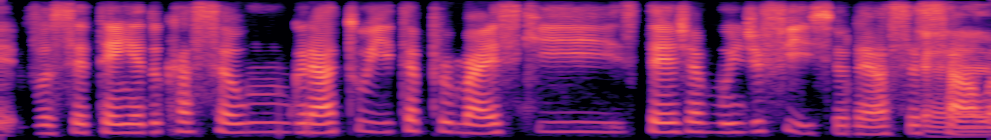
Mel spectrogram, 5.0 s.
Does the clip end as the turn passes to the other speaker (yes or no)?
yes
